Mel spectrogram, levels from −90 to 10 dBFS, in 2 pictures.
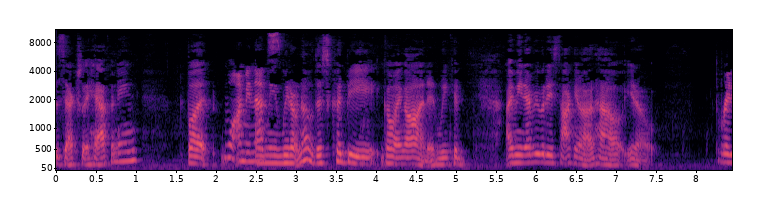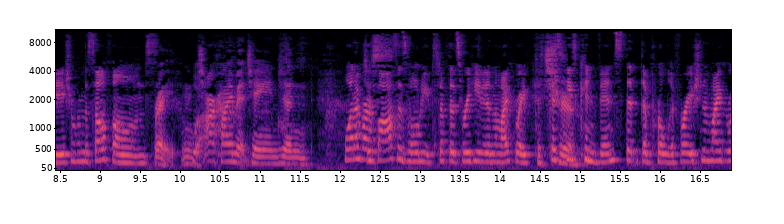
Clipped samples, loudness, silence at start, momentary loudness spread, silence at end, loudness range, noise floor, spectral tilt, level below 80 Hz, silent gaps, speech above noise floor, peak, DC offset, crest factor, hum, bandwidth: under 0.1%; -31 LUFS; 0 s; 8 LU; 0 s; 3 LU; -64 dBFS; -4.5 dB/octave; -66 dBFS; none; 33 dB; -14 dBFS; under 0.1%; 18 dB; none; 11 kHz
